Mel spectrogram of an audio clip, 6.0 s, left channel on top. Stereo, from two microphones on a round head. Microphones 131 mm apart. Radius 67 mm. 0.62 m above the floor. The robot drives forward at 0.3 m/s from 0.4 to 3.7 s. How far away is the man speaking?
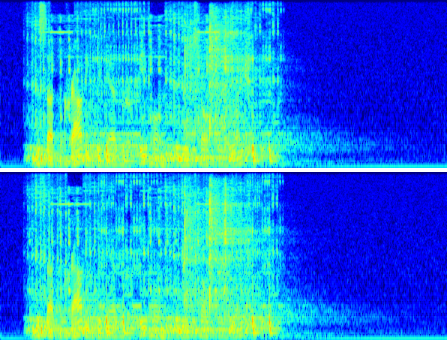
About 0.8 m.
